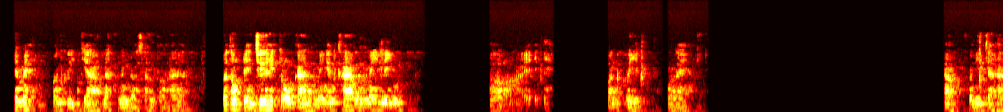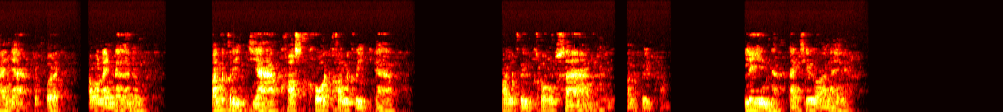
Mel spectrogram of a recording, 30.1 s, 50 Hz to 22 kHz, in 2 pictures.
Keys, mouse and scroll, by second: 1.9 click, 2.1 click, 3.3 click, 6.8 click, 9.5 shift+middle click, 10.6 click, 14.7 middle click, 14.7 click, 15.0 ctrl+q, 16.9 click, 17.9-18.6 scroll, 24.8-26.1 scroll, 27.4 scroll, 28.3-28.7 scroll.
